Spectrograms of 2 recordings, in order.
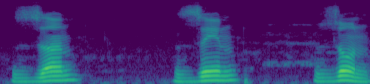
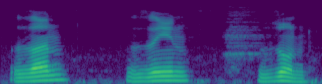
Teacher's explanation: تو جو زا ہے یہ سیٹی کی آواز سے پڑھا جاتا ہے، اور جو ذال ہے یہ بغیر سیٹی سے پڑھا جائے گا۔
